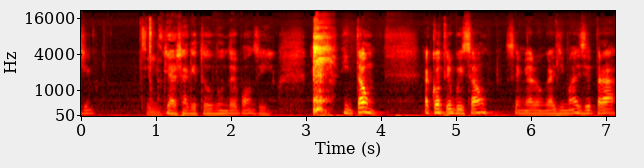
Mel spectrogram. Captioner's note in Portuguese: limpando a garganta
